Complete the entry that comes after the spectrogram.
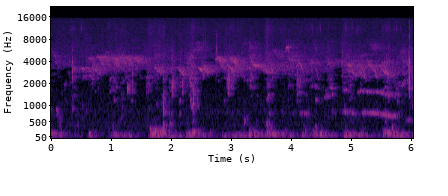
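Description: Birds calling: many short, high, falling chirps overlapping, with a longer, lower sliding call near the end, over a low rumble.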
